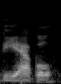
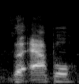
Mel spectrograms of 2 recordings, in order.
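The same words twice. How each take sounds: First: "the apple" with THE as "thee". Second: "the apple" with THE as a short "thuh". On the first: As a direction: rhyme "the" with "see" before "apple". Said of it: "we should say, like". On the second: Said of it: "which is a bad way to say it". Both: Shown as a demonstration.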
